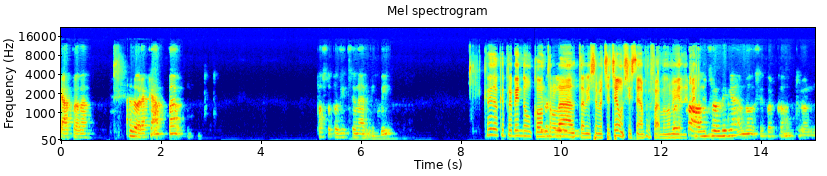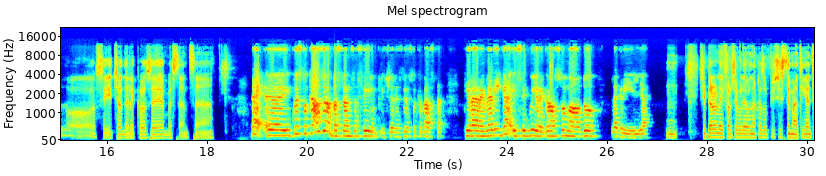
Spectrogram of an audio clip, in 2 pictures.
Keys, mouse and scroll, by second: 2.9 k.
